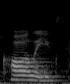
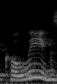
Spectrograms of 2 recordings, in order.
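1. Наголос на першому складі. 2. Наголос на другому складі. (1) "наче це ж colleagues" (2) "Чомусь багато людей ставлять не туди наголос"

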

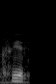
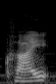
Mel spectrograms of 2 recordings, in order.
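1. คำนี้ออกเสียงเหมือน 'kree-at' มีเสียง t ท้ายคำ 2. คำนี้ออกเสียงเหมือน 'cry' ไม่มีเสียง t ท้ายคำ (1) "บางคนก็อ่านว่าเครียด" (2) "เขาบอกว่าพี่ไอซ์ครับอ่านว่า"

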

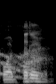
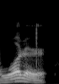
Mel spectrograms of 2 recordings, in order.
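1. Konsonan tengahnya adalah t yang jelas dan tegas. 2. Konsonan tengahnya adalah ketukan lembut yang mirip d. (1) "Bukan water, nggak jelas kayak gitu kan?" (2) "Tapi lebih kayak ke sedikit gitu D-nya"

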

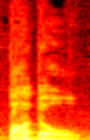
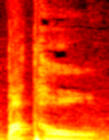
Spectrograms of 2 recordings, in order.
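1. 中间的 t 像 d 一样软化。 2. 中间的 t 是清脆、清晰的 t。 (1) "这里有两个浊化，一个是bottle" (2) "不是bottle"

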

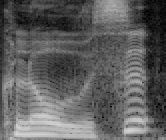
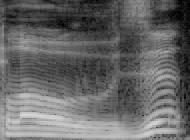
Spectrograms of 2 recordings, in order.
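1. 이 단어는 쉭쉭거리는 s 소리로 끝납니다. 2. 이 단어는 윙윙거리는 z 소리로 끝납니다. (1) "가까운" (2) "닫히다"

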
